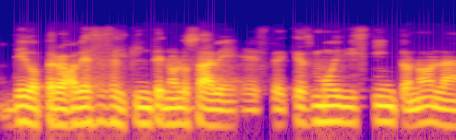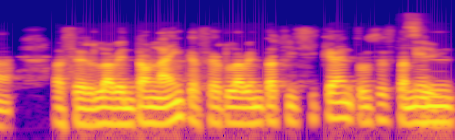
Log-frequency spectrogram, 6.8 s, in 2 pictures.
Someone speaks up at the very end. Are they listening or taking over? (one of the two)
listening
